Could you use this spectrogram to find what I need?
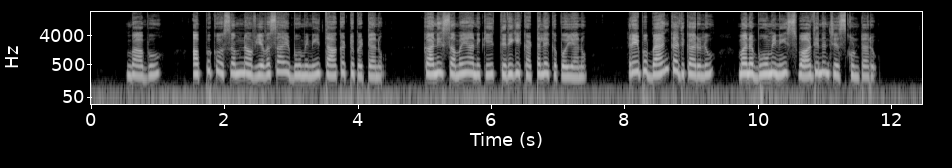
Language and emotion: Telugu, sad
